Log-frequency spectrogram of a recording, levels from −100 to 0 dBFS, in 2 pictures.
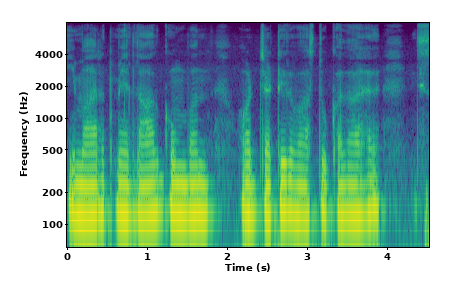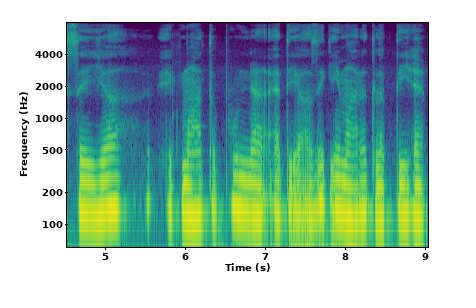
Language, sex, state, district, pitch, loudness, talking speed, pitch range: Hindi, male, Jharkhand, Ranchi, 120 Hz, -14 LUFS, 115 wpm, 120-130 Hz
